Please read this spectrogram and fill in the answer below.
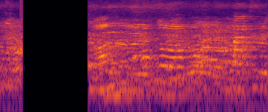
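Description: Several people talking at once, a steady chatter of voices. It drops out completely for about half a second just after the start, then resumes.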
